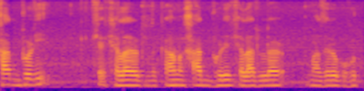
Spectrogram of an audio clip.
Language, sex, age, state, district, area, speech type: Assamese, male, 18-30, Assam, Lakhimpur, urban, spontaneous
